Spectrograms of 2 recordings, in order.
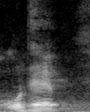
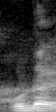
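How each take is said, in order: First: Every word is said fully and separately. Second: The words are contracted and blended together. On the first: "instead of would have" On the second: "use woulda"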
